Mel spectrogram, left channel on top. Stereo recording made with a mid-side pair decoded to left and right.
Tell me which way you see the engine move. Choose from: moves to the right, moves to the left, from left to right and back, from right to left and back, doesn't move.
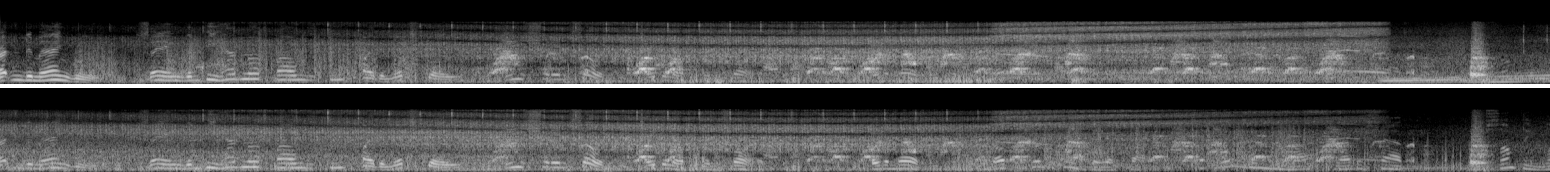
moves to the left.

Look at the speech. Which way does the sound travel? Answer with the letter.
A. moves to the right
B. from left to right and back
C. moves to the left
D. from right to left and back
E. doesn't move
A.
